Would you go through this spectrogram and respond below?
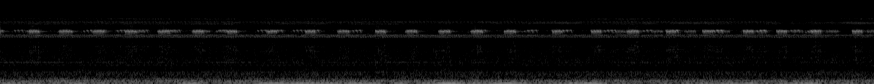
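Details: Grass insects providing white noise for studying: a quick, steady series of piercing high chirps, around three per second, layered on an unbroken shrill trill and a dull low rumble.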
